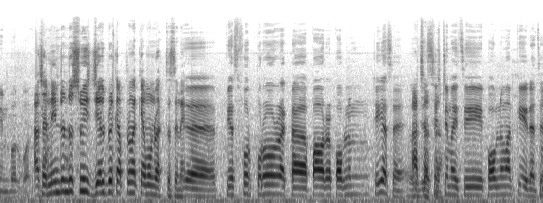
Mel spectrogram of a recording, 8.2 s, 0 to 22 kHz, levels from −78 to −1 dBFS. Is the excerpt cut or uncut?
cut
